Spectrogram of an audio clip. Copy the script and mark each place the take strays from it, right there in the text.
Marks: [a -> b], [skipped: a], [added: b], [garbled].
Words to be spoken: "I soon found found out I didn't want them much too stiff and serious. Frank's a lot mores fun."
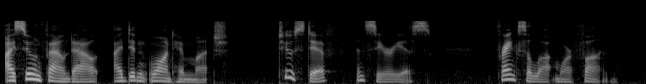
"I soon found [skipped: found] out I didn't want [them -> him] much too stiff and serious. Frank's a lot [mores -> more] fun."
